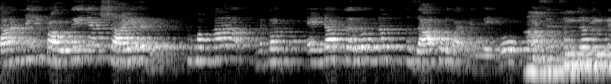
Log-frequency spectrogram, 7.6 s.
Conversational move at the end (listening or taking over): taking over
